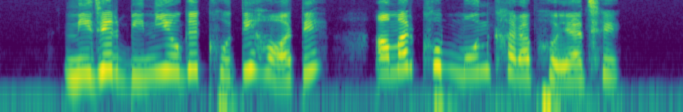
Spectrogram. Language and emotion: Bengali, sad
